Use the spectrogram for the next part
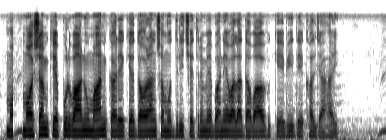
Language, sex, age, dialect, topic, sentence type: Magahi, male, 41-45, Western, agriculture, statement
